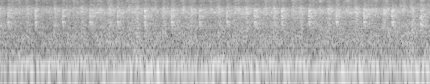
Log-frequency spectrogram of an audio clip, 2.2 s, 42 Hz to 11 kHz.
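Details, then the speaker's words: 1980 Chevy at idle, recorded from underneath: loud steady idle with busy ticking over the engine note, no rev change; owner suspects the torque converter; an oil change did not help; cause unconfirmed. "there's a clicking noise coming from what I think is the torque converter"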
